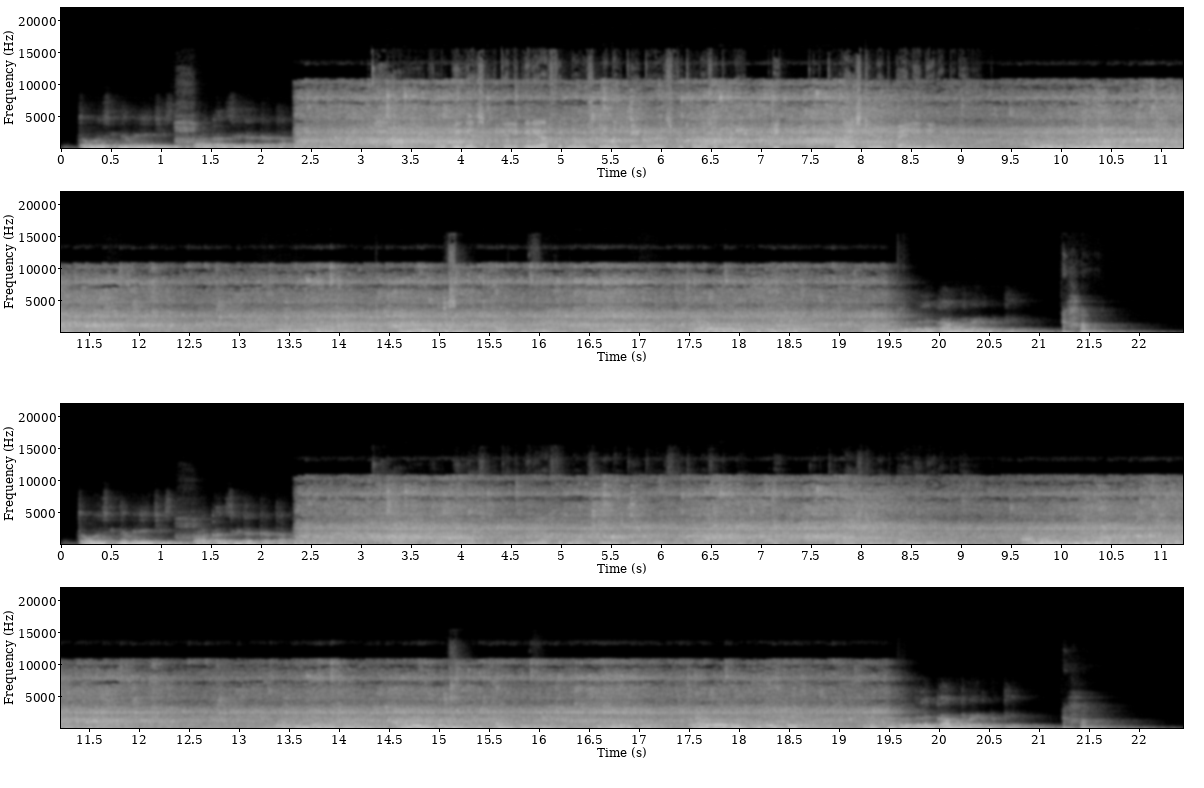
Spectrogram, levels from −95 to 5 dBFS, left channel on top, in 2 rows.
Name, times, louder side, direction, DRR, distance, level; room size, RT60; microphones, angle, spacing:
voice 1, 0.2-2.8 9.6-11.6 13.3-14.3 14.6-16.1 16.5-17.1 17.4-18.8 19.2-20.8, right 1 dB, 40° right, -3 dB, 2.0 m, -26 dB
sound 1, 2.3-19.5, left 1 dB, 30° left, 1.4 m, -25 dB
voice 2, 3.1-7.2 7.7-9.2 11.6-11.9 13.2-13.6 15.0-15.2 16.0-16.2 17.0-17.2 21.2-21.6, left 5 dB, 80° left, 11 dB, 0.5 m, -29 dB
11.5 x 4.8 x 3.2 m, 1.1 s
head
